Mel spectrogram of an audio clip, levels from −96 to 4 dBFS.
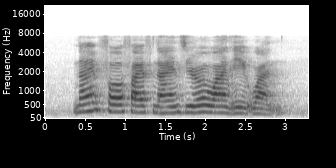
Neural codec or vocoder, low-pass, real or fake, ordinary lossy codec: vocoder, 44.1 kHz, 128 mel bands, Pupu-Vocoder; 7.2 kHz; fake; none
